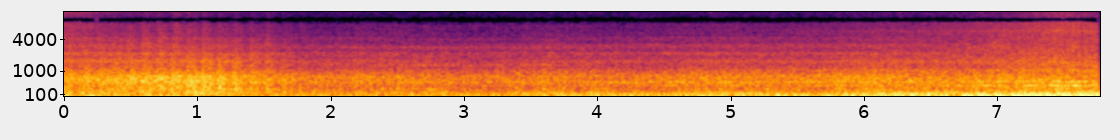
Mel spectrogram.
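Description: Metro-North commuter train of Shoreliner coaches passing close by: a steady rumble of wheels on rails. A deeper rumble builds over the last couple of seconds as the locomotive pushing at the rear comes by.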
